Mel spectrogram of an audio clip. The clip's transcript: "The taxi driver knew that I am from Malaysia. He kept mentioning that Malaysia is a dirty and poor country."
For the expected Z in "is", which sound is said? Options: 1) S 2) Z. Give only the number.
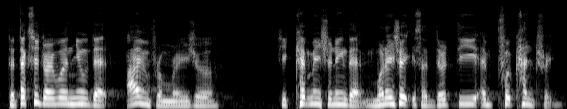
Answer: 1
